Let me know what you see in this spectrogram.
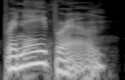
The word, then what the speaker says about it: Brené Brown: Oh yeah, Brené Brown.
